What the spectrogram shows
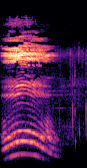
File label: ohhhhhhh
